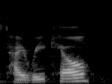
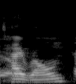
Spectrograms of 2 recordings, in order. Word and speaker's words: Tyreek: And one thing I didn't mention already is the fact that you guys pronounce his name wrong. It's Tyreek Hill. – Oh, was not Tyrone.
